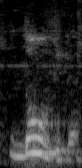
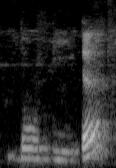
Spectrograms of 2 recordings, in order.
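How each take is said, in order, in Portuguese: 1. O acento está na primeira sílaba. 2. O acento está na segunda sílaba. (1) "Aqui eu tenho uma proparoxítono" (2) "é um verbo, verbo duvidar"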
